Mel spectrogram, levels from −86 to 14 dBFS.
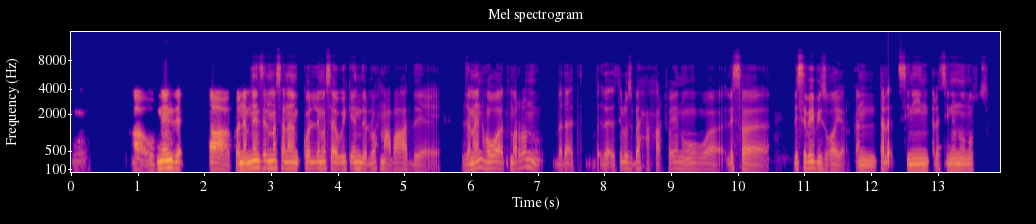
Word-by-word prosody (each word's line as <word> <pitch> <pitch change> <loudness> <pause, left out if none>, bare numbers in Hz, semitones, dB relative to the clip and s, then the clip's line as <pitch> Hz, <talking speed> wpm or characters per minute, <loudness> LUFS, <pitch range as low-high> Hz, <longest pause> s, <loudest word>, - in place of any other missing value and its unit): و - - -19 0.9
آه - - +6
وبننزل 135 +5 +7 0.4
آه 120 -5 +7
كنّا 115 +3 +3
بننزل 140 +2 +5
مثلًا 130 -2 +2
كل 125 0 -1
مثلًا 125 0 +1 0.2
weekend 125 - -12 0.2
نروح 120 +4 -7
مع 115 -3 -2
بعض 115 0 -3 0.8
زمان 115 +8 -1
هو 130 0 +1
اتمرّن، 125 +1 -5 0.2
بدأت - - -9
بدأت 100 - -11
له 130 - -3
سباحة 125 +2 -8
حرفيًا 115 +5 -10
وهو 115 -1 -9
لسه 120 +2 -2 0.7
لسه 120 +3 +3
baby 135 -2 +2
صغيّر 105 -5 -6
كان 95 -2 -4
3 - - -1
سنين، 105 0 -1
3 110 +1 -10
سنين 110 0 -1
ونص، 110 +1 -6
120 Hz, 140 wpm, -23 LUFS, 110-130 Hz, 0.9 s, وبننزل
